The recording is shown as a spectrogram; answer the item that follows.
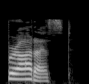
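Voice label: "broadest", British English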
